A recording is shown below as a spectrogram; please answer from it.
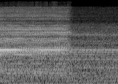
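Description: A turning tool takes a controlled cut on wood spinning on a lathe, giving a loud, steady rasping hiss that drops off in level partway through the short burst.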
